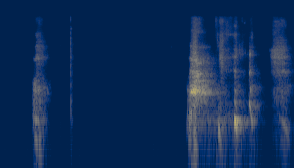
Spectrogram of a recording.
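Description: Dog barking at home: a single bark, a brief click, then a quick burst of several loud, close barks in a row against otherwise quiet.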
